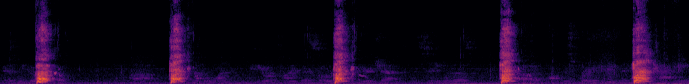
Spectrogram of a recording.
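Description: A dog gives five sharp, single coughs spaced about two seconds apart, with faint background voices.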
